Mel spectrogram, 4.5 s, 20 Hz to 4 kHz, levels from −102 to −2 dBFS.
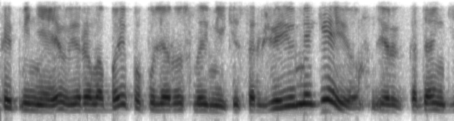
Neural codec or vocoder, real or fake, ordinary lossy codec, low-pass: none; real; Opus, 64 kbps; 3.6 kHz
